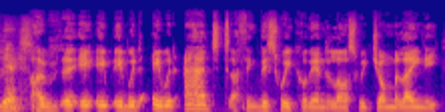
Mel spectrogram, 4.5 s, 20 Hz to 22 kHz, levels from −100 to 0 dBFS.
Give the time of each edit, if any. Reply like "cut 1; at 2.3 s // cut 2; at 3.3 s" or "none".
cut 1; at 2.3 s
